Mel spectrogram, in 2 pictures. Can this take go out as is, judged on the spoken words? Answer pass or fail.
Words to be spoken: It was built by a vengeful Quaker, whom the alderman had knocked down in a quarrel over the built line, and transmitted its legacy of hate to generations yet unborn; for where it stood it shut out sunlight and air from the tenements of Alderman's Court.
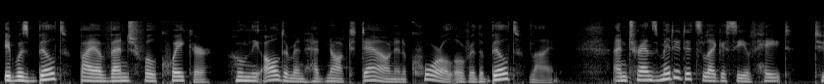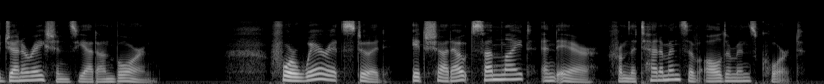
pass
